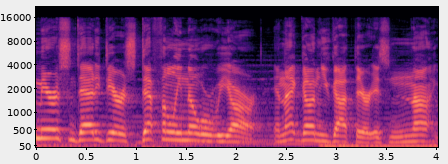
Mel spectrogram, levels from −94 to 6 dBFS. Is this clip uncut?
yes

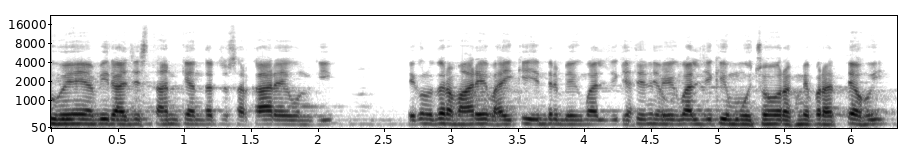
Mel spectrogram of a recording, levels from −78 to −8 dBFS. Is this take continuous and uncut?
no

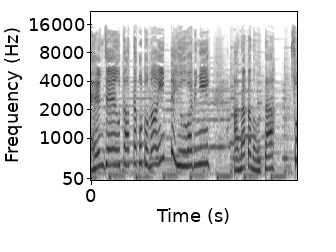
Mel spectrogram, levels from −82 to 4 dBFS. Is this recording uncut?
yes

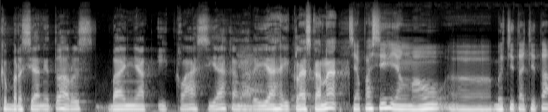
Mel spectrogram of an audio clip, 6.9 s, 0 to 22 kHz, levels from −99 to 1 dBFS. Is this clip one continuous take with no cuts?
no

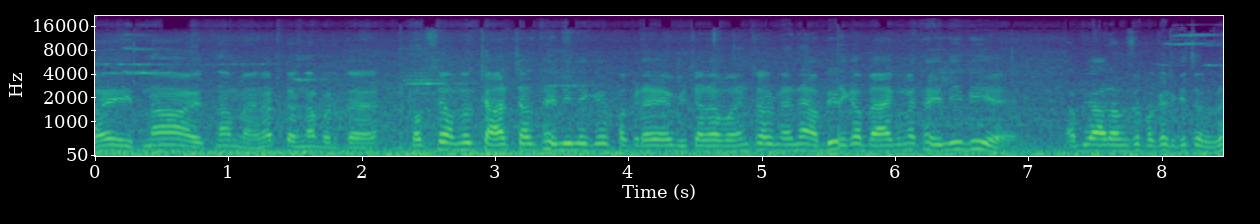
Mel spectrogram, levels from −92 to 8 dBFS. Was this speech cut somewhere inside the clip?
yes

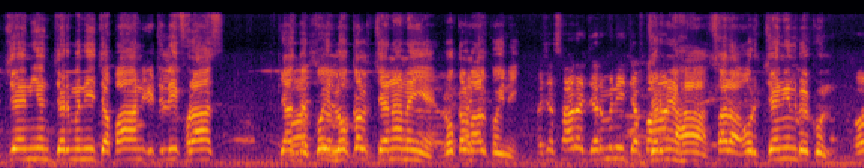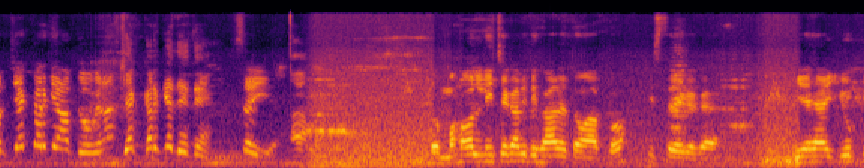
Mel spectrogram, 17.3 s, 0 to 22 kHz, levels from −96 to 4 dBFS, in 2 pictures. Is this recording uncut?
no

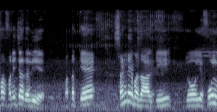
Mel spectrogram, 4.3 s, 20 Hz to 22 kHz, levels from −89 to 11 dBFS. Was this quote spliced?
no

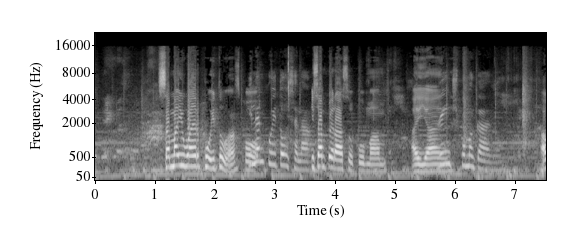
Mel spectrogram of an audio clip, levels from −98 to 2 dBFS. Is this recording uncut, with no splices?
yes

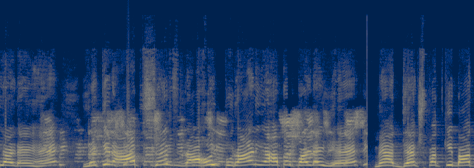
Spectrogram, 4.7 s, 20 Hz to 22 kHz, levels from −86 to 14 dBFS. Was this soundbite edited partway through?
yes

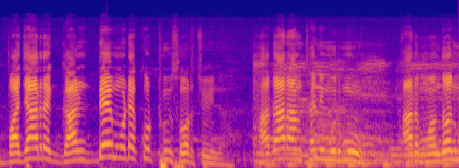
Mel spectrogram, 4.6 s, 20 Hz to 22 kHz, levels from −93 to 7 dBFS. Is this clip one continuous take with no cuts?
no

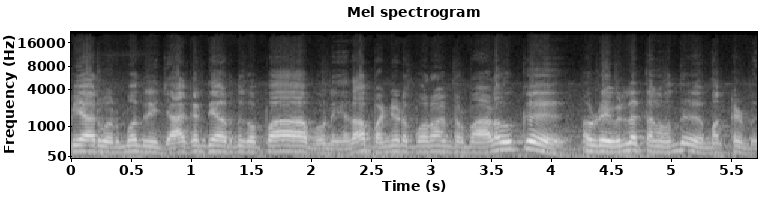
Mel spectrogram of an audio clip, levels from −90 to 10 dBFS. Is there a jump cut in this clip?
yes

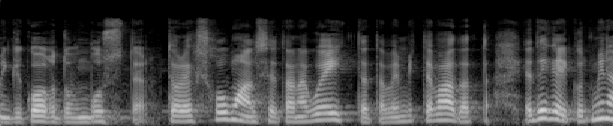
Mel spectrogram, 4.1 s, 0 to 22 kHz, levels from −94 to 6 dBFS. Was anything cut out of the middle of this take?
yes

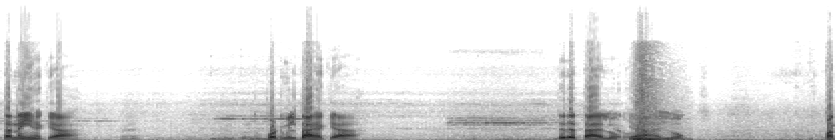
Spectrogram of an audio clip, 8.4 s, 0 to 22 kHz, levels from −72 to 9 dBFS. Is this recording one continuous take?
no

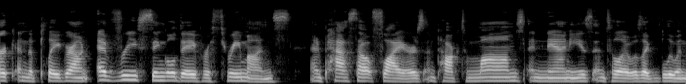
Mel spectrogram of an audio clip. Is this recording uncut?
yes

